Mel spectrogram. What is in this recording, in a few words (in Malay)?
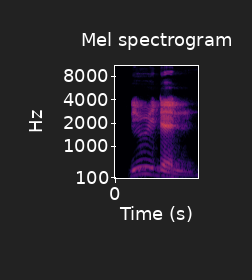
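"dividen", Malay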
